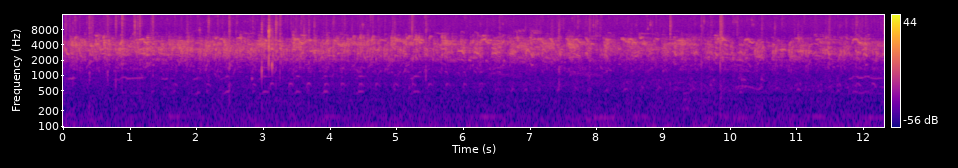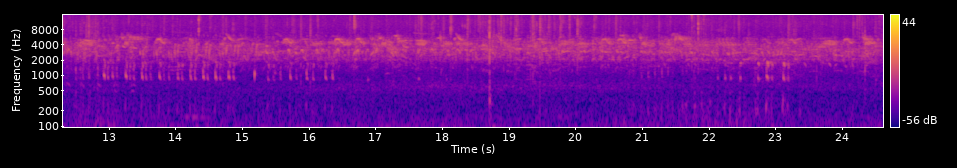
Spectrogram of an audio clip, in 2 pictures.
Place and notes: Meare, UK - bitterns ... and rain drops ...
Bitterns and rain drops ... bitterns booming ... the rain has stopped though droplets still fall from the trees ... bird calls and song from ... bitterns ... reed warblers ... reed bunting ... little grebe ... crow ... coot ... water rail ... gadwall ... cuckoo ... wood pigeon ... Canada geese ... to name a few ... open lavalier mics clipped to a T bar fastened to a fishing bank stick ... one blip in the mix ... and background noise ...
